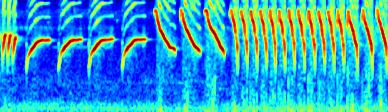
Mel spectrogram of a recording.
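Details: Canary song: a few slow rising whistles, then loud descending swoops, breaking into a rapid run of quick falling notes.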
